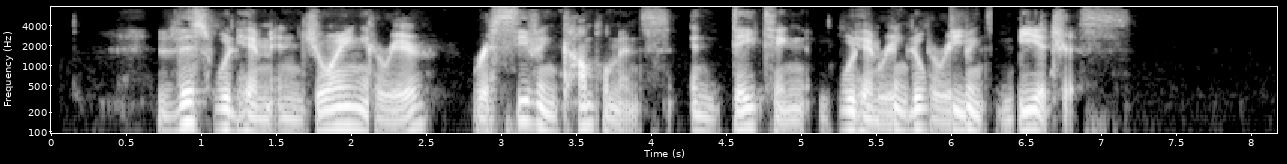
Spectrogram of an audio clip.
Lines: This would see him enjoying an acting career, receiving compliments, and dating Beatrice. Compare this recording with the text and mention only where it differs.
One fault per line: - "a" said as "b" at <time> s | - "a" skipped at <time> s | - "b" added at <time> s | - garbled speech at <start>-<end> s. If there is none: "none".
- "see" skipped at 1.3 s
- "an acting" skipped at 2.1 s
- garbled speech at 5.2-6.4 s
